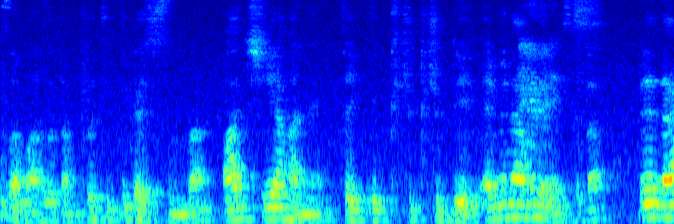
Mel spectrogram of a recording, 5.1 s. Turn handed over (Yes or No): No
